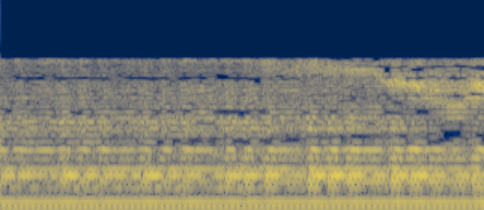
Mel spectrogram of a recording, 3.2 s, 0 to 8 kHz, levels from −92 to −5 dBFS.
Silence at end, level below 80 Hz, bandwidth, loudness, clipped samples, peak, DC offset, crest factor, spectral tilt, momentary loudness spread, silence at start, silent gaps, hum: 0 s; -30 dBFS; 3.7 kHz; -21 LUFS; under 0.1%; -6 dBFS; 3%; 14 dB; -11 dB/octave; 5 LU; 0 s; none; none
